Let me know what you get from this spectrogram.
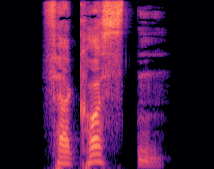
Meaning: to try, to taste (food or drink)
- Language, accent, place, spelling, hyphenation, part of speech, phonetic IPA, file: German, Germany, Berlin, verkosten, ver‧kos‧ten, verb, [fɛɐ̯ˈkɔstn̩], De-verkosten.ogg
